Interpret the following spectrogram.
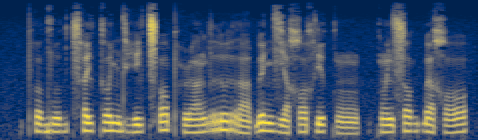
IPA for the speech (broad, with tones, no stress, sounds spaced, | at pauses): pʰ o˨ ɡ w u˨ ɡ t͡sʰ ɐ˧ lʲ k o˧ nʲ dʱ i˨ lʲ t͡sʼ ɔ˦ pʰ ɹ ã˨˦ ɡ r u˦ r a˨ ɓ ɘ˦ nʲ zʲ a˨ χ ɔ˧ x ɾʲ u˧ k õ˨ | k õ˨ lʲ s ɔ˧ ɡ ɓ ɐ˨ χ ɔ˨˦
